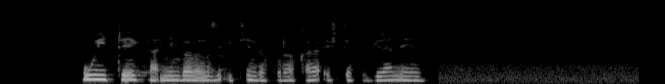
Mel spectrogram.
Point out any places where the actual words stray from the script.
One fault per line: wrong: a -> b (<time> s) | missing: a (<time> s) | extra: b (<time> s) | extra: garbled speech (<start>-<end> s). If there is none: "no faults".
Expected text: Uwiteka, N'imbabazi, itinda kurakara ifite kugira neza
no faults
